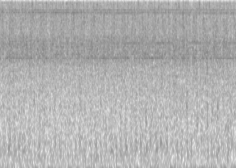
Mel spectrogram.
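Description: A helicopter in a flight simulator game gives a steady, dense rotor and engine roar, even and unbroken throughout, moderately quiet with no talking.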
